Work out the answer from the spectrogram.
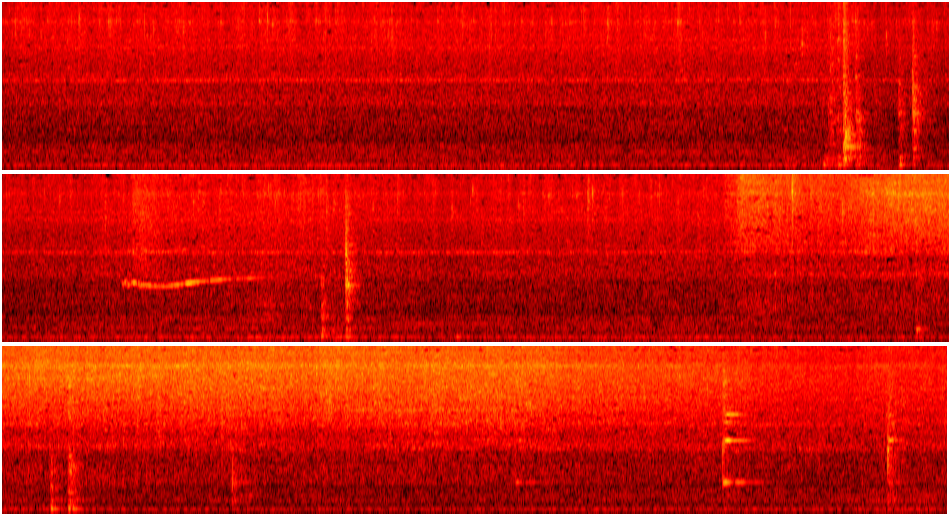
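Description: Spinach, tomato and garlic sizzling in oil in an aluminium pot and being stirred, with a few sharp knocks against the pot. The sizzle turns louder and hissier a little past halfway.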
